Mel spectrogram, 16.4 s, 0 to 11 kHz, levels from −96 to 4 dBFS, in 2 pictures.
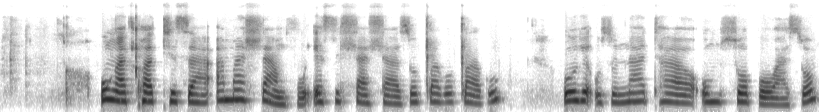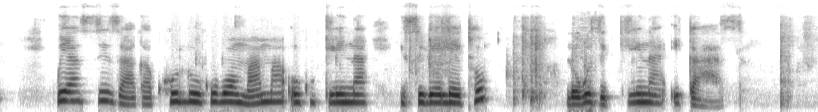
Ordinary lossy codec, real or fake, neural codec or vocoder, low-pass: Opus, 24 kbps; real; none; 7.2 kHz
